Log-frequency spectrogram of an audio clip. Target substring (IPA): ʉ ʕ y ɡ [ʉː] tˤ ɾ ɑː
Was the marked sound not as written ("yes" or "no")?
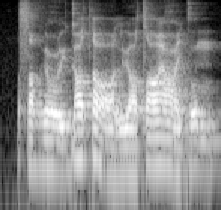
no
